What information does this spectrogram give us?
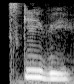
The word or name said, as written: skeevy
